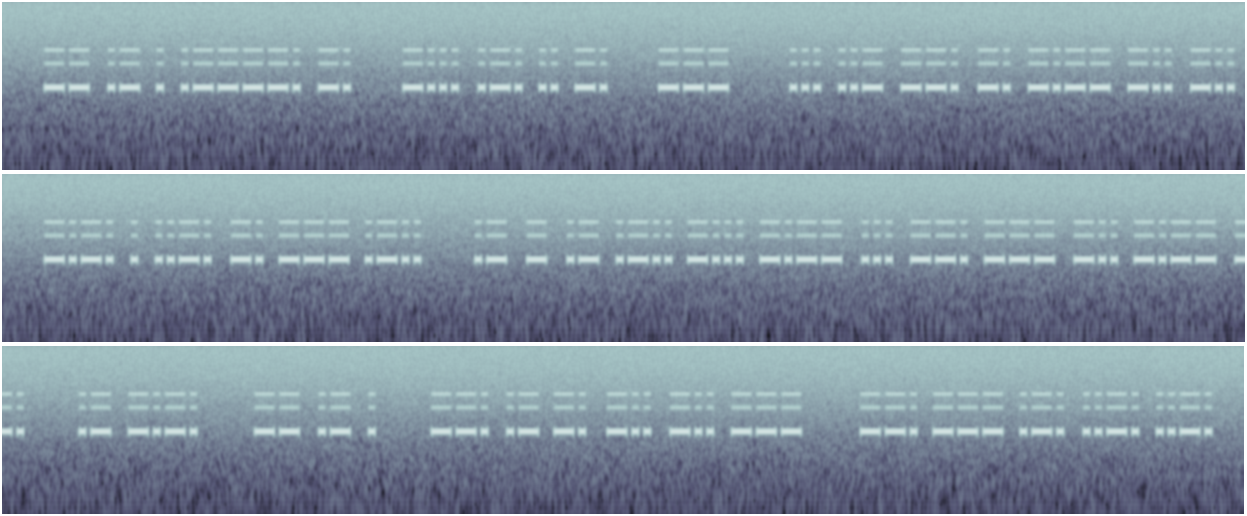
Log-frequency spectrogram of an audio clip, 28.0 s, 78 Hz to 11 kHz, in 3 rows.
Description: Morse code, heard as a keyed tone, hand-sent with a paddle, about 27 wpm, 890 Hz. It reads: MAE'N BRIN O SUGNYDD CEFNOL ATALBYSGODYN AC MAE GANDDO GORFF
